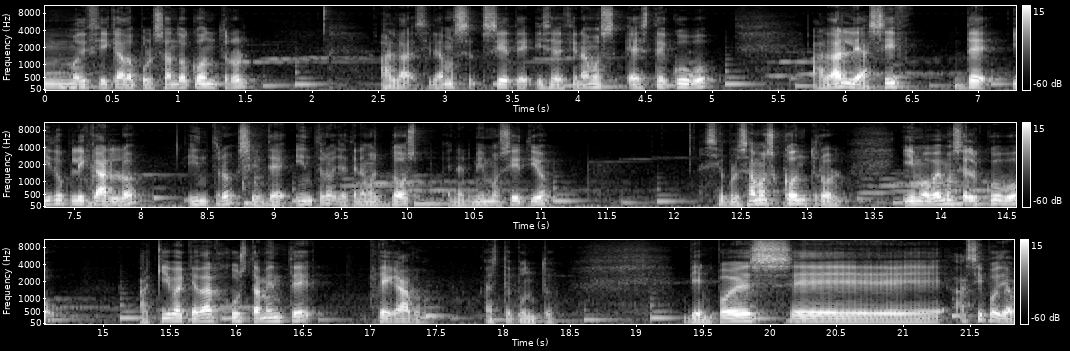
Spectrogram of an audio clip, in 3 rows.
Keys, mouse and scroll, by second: 2.5 KP_7, 3.7 right click, 7.6 shift+d, 13.8 ctrl+click, 19.7 right click, 20.4 middle click.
